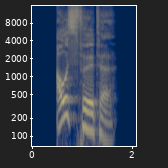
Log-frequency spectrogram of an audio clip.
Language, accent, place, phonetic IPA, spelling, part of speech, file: German, Germany, Berlin, [ˈaʊ̯sˌfʏltə], ausfüllte, verb, De-ausfüllte.ogg
- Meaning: inflection of ausfüllen: 1. first/third-person singular dependent preterite 2. first/third-person singular dependent subjunctive II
